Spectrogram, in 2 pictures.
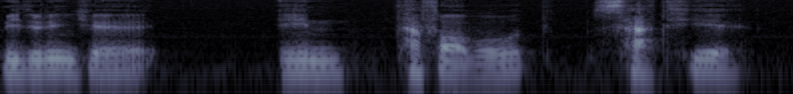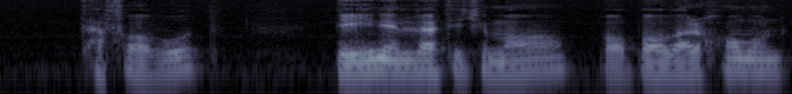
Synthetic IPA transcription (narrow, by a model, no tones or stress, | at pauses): miːd̪unimcʰe | in | t̪ʰæfɒːvot̪ | sæt̪hiːe | t̪ʰæfɒːvot̪ʰ | b̥eine̞lːæt̪ʰiːcʰemɒːb̥ɒːbɒːvæɾhɒːmun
